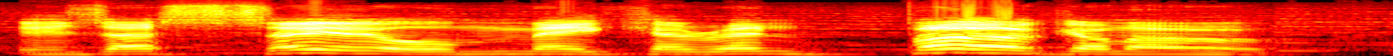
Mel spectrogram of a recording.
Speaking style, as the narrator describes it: replied Vincentio angrily

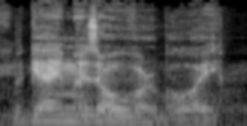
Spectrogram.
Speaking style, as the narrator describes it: growled the man on the stairs

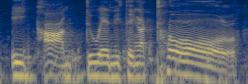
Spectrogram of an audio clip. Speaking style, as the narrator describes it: sneered the old peddler woman

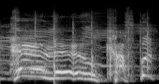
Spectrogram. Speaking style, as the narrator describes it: he shouted

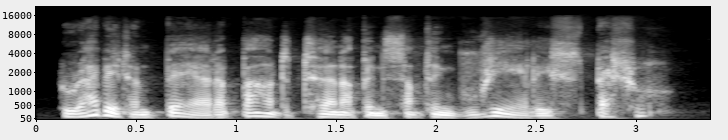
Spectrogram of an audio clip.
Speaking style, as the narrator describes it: he muttered

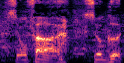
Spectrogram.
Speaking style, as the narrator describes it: Wedge said, his voice low

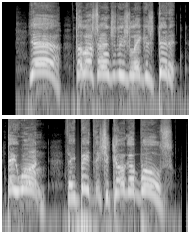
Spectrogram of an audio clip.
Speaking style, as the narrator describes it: shouts

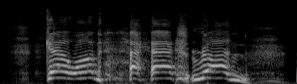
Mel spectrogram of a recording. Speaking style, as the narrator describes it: Lewis yelled, laughing

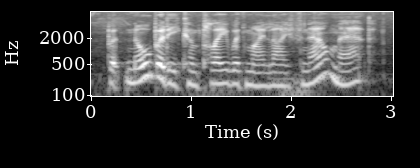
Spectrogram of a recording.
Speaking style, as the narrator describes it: she said happily

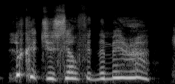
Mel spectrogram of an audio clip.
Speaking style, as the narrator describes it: said, laughing

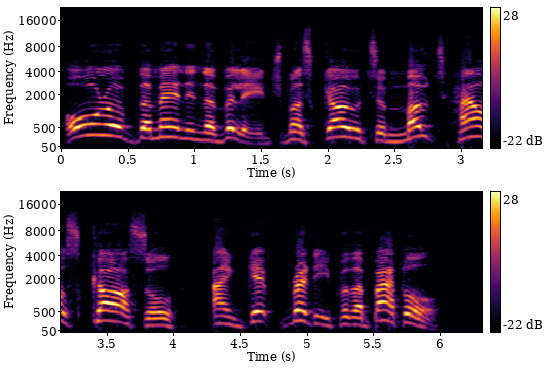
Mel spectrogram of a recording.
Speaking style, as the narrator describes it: Hatch cried

